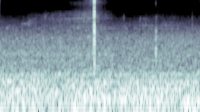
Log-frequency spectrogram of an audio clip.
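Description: Flat metal pry tool levering at the glass of a heat-melted phone, with one sharp click about a second in, over a steady low background rumble.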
